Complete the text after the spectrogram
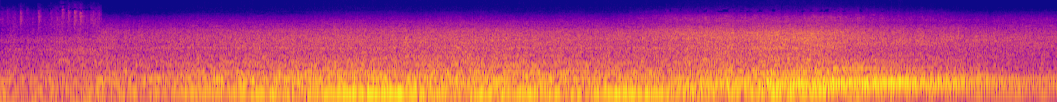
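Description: A van drives past outdoors, its engine growing louder.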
